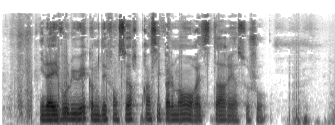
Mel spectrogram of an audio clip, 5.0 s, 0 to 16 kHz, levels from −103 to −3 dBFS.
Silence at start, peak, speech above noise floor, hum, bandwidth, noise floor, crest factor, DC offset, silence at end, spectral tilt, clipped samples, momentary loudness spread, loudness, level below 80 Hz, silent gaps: 0.25 s; 0 dBFS; 24 dB; none; 11.5 kHz; -44 dBFS; 20 dB; under 0.1%; 0.4 s; -4 dB/octave; under 0.1%; 17 LU; -19 LUFS; -46 dBFS; none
